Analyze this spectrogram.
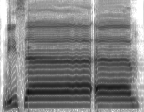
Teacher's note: دو زبر کو اپنے کیسے الف مدہ کی طرح اسے آپ کھینچ کے بولیے گا وقف میں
